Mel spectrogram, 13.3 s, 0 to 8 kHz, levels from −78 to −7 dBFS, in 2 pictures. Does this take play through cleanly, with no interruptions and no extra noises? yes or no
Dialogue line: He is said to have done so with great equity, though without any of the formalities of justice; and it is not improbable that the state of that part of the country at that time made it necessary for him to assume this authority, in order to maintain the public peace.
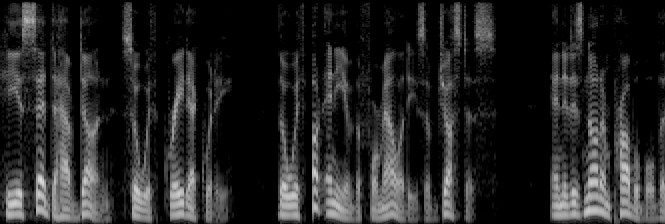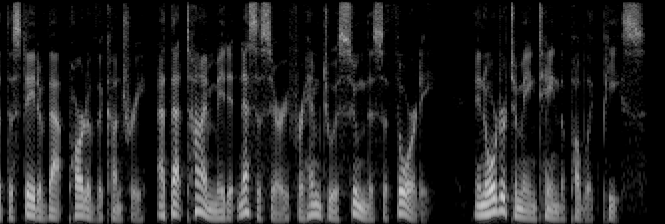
no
